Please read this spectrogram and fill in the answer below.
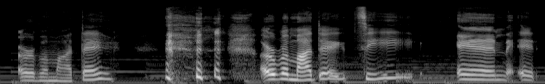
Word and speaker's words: yerba mate: But I do not want to mess this up, but I believe it is said or pronounced as your yerba mate.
